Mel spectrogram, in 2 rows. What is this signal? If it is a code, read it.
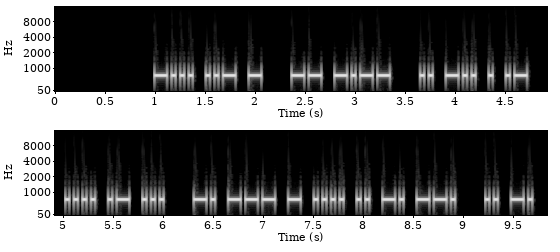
Morse code, heard as a keyed tone, about 28 wpm, 700 Hz. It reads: BUT MY IDEA HAS NOTHING IN
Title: Sentences from Top 1000 Words - Review Part 3 - 28wpm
